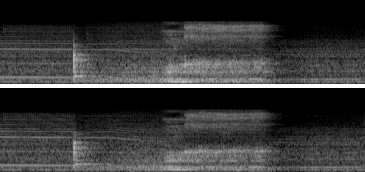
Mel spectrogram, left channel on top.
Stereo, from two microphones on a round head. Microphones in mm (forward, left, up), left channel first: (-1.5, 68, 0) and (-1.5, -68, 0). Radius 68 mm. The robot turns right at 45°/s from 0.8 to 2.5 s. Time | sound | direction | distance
0.7 | snoring | 65° left | 2.5 m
